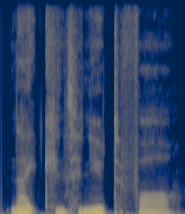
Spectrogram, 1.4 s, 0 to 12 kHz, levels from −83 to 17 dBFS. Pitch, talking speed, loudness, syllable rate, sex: 180 Hz, 170 wpm, -18 LUFS, 4.9 syllables/s, female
